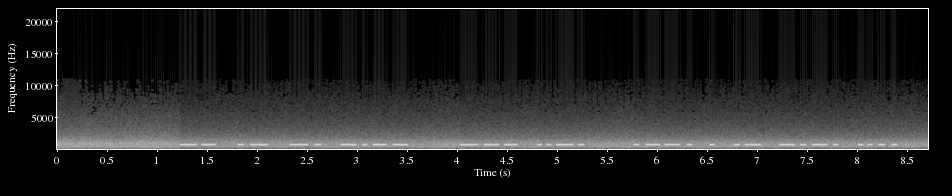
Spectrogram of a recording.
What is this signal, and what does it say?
Morse code, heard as a keyed tone, hand-sent with a straight key, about 21 wpm, 780 Hz, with radio static and a narrow filter. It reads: MANY OF PEACH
